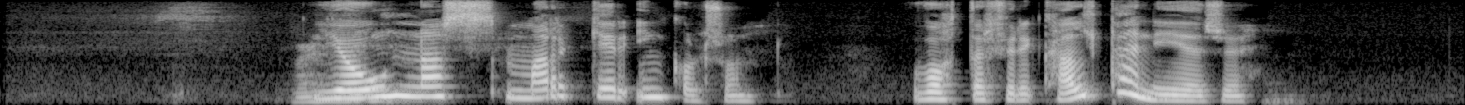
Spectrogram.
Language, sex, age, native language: Icelandic, female, 30-39, Icelandic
